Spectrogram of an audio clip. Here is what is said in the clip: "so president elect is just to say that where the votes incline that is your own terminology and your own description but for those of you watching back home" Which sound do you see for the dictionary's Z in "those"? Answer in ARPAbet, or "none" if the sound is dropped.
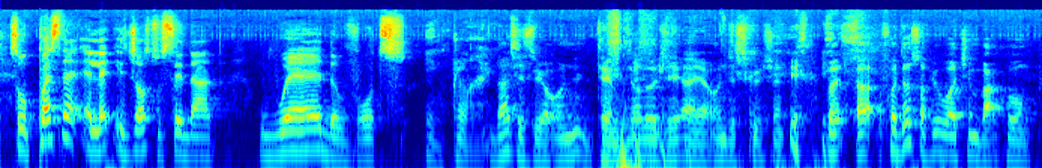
S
